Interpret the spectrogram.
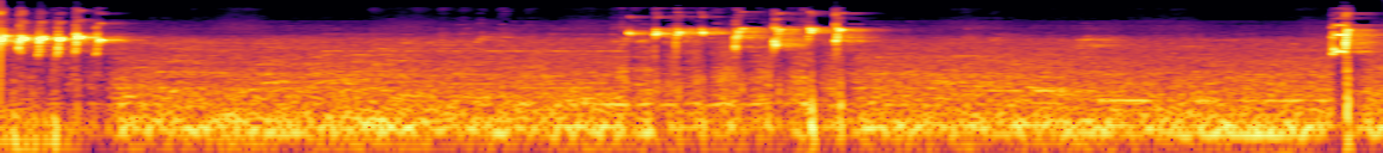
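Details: Fighter lovebird with long ngekek song: a short fast trill opening, silence, then a slower run of about eight evenly spaced high chirps and a final sharp note.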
